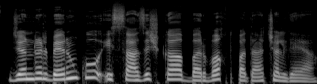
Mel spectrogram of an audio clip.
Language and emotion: Urdu, neutral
